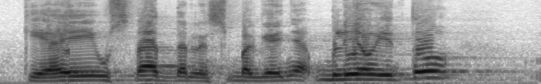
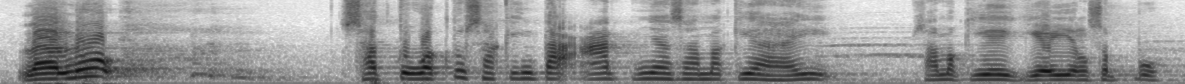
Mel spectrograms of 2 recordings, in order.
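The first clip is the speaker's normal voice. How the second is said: ordinary delivery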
